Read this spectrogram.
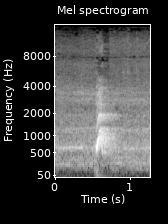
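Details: A five-month-old male Lhasa Apso puppy, excited, afraid and curious on first meeting a robot vacuum whose brushes he tried to bite, gives a single short, sharp bark midway, briefly rising then falling, over a quiet indoor hum.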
